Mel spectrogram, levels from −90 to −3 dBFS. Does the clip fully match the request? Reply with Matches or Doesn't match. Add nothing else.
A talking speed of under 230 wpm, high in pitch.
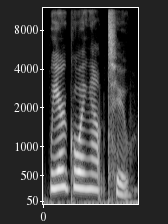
Doesn't match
